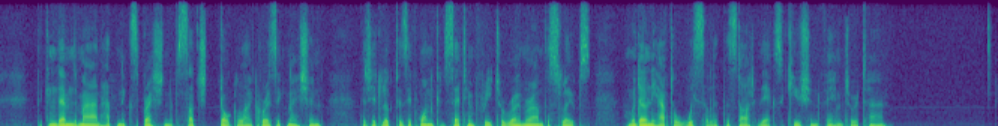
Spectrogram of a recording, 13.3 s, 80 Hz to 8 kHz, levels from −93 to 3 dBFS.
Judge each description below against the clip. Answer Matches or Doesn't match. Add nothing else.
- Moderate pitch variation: Doesn't match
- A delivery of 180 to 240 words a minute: Matches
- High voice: Doesn't match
